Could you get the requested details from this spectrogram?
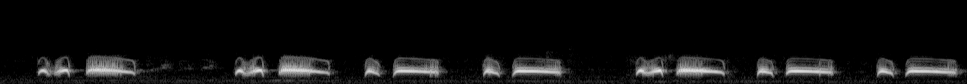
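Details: Spotted dove with a 'thổ pha thúc' voice, kept as a decoy and cooing 'gù' against a wild dove. Close clusters of two-note phrases, a wavering lead note and a longer husky coo, repeated rapidly in groups with a silent gap between them.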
